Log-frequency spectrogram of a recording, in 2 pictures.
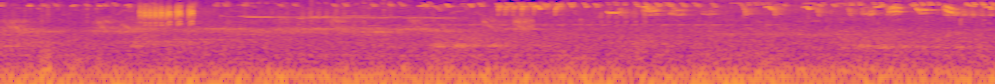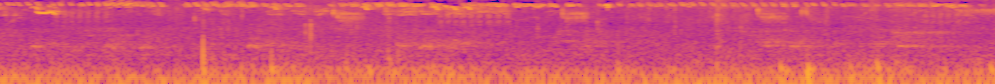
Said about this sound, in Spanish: Vamos a escuchar la nieve cayendo y también muchas aves, porque de fondo podrá escuchar el oyente cornejas, petirrojo, cuervo, choba pitirroja, carbonero común, estornino negro, bando de mitos y un carbonero garrapino.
